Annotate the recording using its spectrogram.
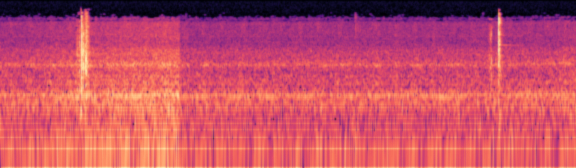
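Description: A metal lever clicks into place.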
